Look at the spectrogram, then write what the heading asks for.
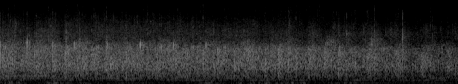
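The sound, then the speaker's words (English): An audience applauds steadily, many hands clapping in a dense, even wash of sound that holds at a constant level for the whole stretch, with no voices breaking through. “Can we applaud God's good work even among us?”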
